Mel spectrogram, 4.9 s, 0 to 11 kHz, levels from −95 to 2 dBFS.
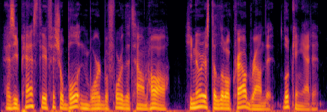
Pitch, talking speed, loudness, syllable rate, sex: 115 Hz, 255 wpm, -17 LUFS, 7.4 syllables/s, male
